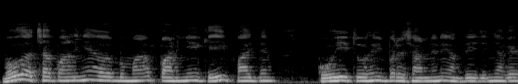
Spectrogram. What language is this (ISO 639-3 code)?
doi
